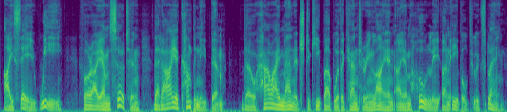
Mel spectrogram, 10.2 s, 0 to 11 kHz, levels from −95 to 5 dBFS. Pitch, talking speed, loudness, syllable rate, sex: 95 Hz, 165 wpm, -17 LUFS, 4.4 syllables/s, male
